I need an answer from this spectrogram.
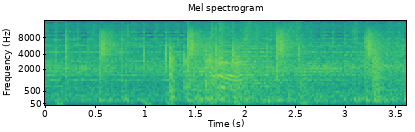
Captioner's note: grunting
